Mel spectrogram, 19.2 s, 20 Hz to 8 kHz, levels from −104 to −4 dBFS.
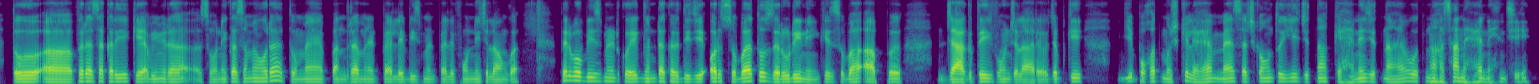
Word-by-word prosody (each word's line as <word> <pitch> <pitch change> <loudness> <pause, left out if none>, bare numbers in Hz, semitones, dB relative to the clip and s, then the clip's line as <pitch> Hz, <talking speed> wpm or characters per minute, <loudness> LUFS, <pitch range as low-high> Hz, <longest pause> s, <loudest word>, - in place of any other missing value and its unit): तो 110 +1 +6
अ, 100 -1 +5
फ़िर 125 +1 +2
ऐसा 130 0 +3
करिए 120 0 +2
कि 110 - +2
अभी 105 0 +1
मेरा 110 0 -1
सोने 100 +1 -5
का 120 - +2
समय 115 +2 -3
हो 120 0 +1
रहा 150 +4 +3
है 155 - 0
तो 105 - -2
मैं 105 +1 -2
15 105 +1 0
मिनट 105 -1 -7
पहले 100 +1 0
20 100 0 -7
मिनट 100 -1 -9
पहले 100 +1 -3
फ़ोन 100 +1 -8
नहीं 100 0 -5
चलाऊँगा। 95 -1 -2 0.6
फ़िर - - +3
वो 155 -1 +5
20 135 -2 -1
मिनट 125 -1 -4
को 120 - +3
1 115 +1 +1
घंटा 115 +1 +1
कर 110 - +3
दीजिए 110 +1 -1
और 120 - +6
सुबह 120 +2 +5
तो 145 - +4
ज़रूरी 110 +2 +4
नहीं 95 -3 -5
कि 105 - -3
सुबह 105 0 +1
आप - - +2 0.6
जागते 100 +3 +5
ही 120 - +1
फ़ोन 105 -2 -5
चला 95 -2 0
रहे 95 - -2
हो - - -3
जबकि 125 +3 -2 0.5
ये - - -1
बहुत 125 0 -1
मुश्किल 110 +4 -3
है। 105 +4 0
मैं 115 +1 0
सच 115 -2 -2
कहूँ 125 0 -1
तो - - -1
ये 125 +2 -3
जितना 120 +2 -3
कहने 105 +3 -2
जितना 110 -3 -4
है 110 +2 -3
वो 125 -1 -1
उतना 120 0 -4
आसान 125 +3 +1
है 105 +2 -3
नहीं। 110 +1 -9
जी। 100 - -8
110 Hz, 210 wpm, -24 LUFS, 105-120 Hz, 0.6 s, तो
